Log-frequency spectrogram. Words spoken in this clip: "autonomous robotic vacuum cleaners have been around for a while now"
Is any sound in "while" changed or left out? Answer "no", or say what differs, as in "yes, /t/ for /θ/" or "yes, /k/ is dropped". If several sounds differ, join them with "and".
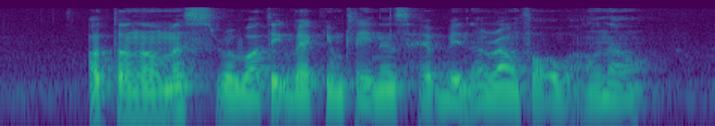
yes, /w/ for /l/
